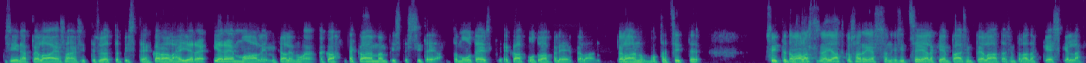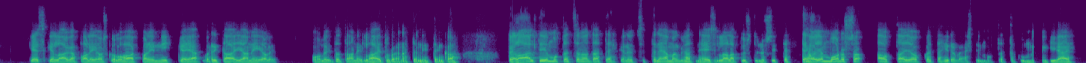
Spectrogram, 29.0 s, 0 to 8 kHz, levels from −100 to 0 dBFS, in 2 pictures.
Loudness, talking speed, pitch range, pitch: -31 LUFS, 170 wpm, 80-90 Hz, 85 Hz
